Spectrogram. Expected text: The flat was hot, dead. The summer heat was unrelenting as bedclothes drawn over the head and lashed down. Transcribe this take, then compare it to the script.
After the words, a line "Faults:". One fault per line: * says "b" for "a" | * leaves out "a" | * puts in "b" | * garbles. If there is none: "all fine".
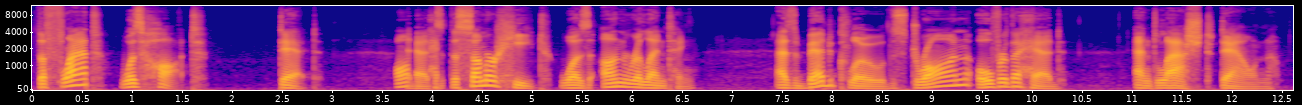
The flat was hot, dead. [garbled] The summer heat was unrelenting as bedclothes drawn over the head and lashed down.
Faults:
* garbles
